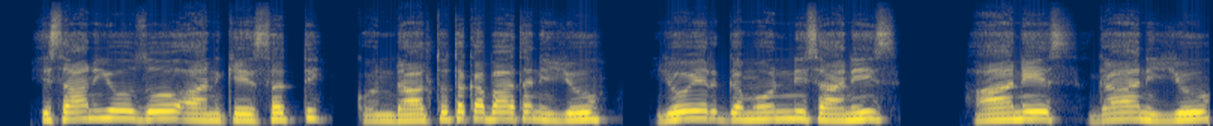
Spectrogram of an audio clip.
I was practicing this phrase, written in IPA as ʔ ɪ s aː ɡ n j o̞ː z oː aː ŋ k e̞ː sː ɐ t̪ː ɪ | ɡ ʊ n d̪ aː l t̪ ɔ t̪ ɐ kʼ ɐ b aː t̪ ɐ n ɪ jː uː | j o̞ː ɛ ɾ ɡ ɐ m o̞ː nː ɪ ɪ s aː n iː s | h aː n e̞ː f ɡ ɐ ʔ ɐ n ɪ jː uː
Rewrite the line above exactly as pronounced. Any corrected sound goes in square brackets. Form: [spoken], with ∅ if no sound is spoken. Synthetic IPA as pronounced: ʔ ɪ s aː [∅] n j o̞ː z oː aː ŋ k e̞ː sː ɐ t̪ː ɪ | [k] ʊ n d̪ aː l t̪ ɔ t̪ ɐ kʼ ɐ b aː t̪ ɐ n ɪ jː uː | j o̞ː ɛ ɾ ɡ ɐ m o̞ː nː ɪ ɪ s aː n iː s | h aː n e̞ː [s] ɡ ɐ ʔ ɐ n ɪ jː uː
